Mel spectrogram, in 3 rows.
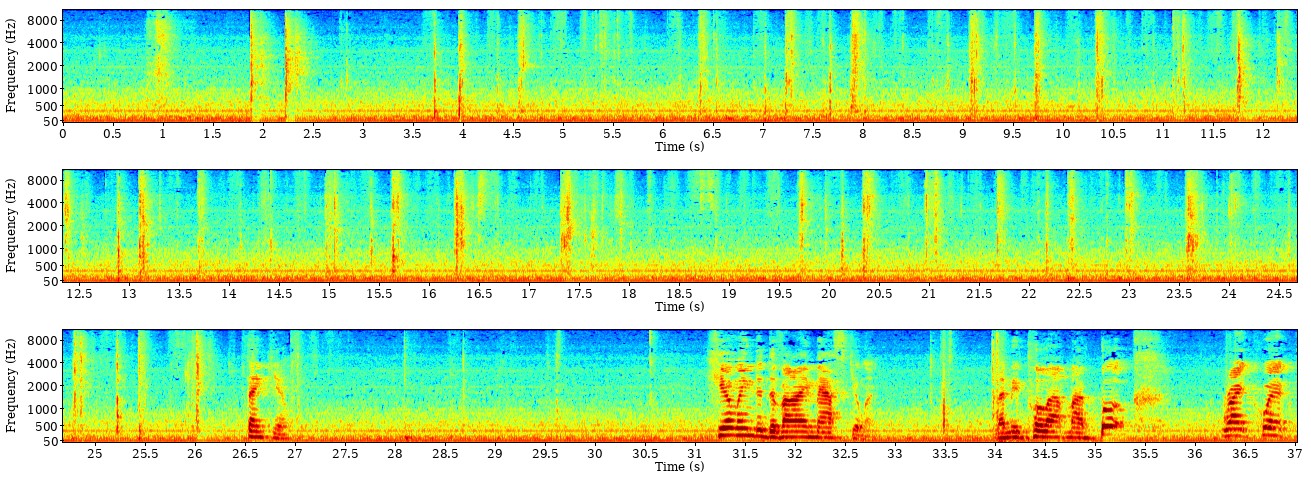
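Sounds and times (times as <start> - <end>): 
Isis oracle cards shuffled by hand: 3.6 - 27.5, 28.1 - 28.8, 29.4 - 29.8, 33.3 - 34.2
speech: 26.6 - 27.2, 31.2 - 32.9, 34.0 - 35.4, 36.4 - 37.0.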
